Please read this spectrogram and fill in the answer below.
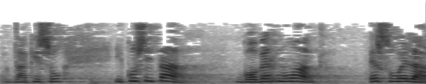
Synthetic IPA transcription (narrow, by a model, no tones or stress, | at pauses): d̪akisuikusit̪a | ɡo̞βe̞ɾnuak | e̞sue̞la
